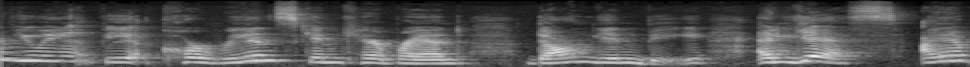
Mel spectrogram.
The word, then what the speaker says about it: Donginbi: video we are reviewing the korean skincare brand dong yin b and yes i am pronouncing that correctly because i reached out to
